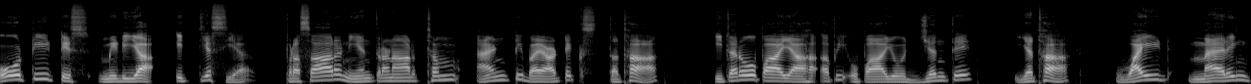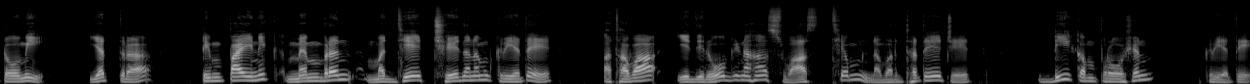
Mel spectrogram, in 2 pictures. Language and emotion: Sanskrit, neutral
